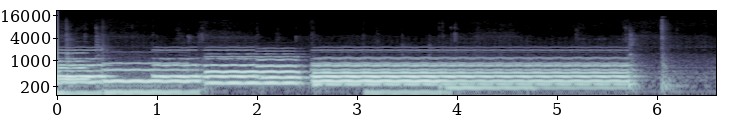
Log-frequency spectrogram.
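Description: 1950s Compton Electrone electronic organ playing a slow tune: sustained chords with vibrato over pedal bass notes, freshly repaired and sounding in tune. A long held chord cuts off near the end.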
